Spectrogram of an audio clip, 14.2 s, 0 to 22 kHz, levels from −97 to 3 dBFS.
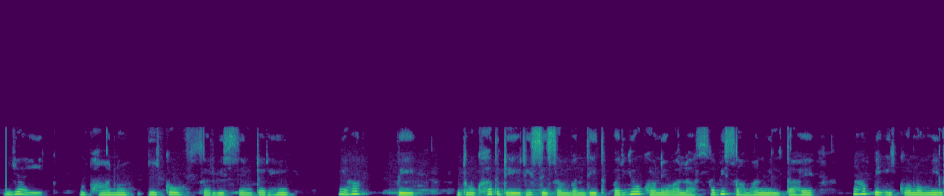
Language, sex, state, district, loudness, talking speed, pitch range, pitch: Hindi, female, Uttar Pradesh, Etah, -21 LUFS, 95 wpm, 205-230 Hz, 210 Hz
